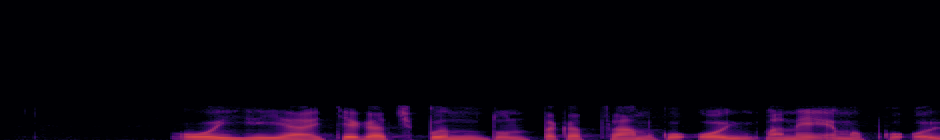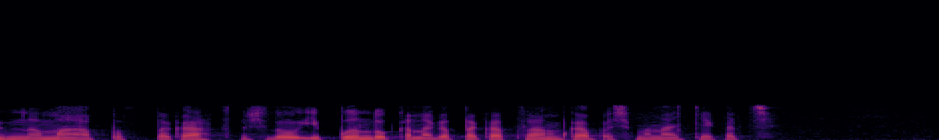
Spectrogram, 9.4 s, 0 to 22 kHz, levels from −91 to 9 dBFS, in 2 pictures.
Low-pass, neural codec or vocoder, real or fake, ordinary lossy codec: 5.4 kHz; none; real; none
